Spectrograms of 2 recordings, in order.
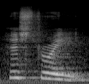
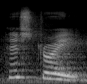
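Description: No difference in how they are said.

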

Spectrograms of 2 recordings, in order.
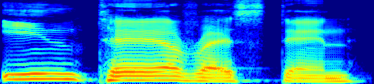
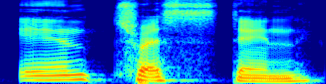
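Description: First: The word is said with four syllables. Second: The word is said with three syllables. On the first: The speaker calls it wrong. "No se dicen cuatro sílabas, no se dice interesting" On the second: The speaker calls it right. "como si fueran únicamente tres sílabas"

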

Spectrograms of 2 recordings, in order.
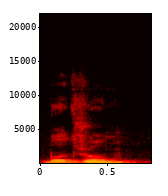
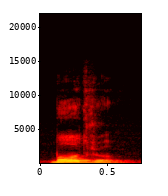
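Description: First: The stress is on the last syllable. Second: The stress is on the first syllable. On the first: It means the basement of a house. "Bakın son hecede" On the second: It names the holiday town. "Tatil beldesi Bodrum ilk hecede"

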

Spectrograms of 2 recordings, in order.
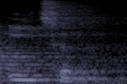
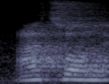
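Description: First: The first vowel sounds like 'e'. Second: The first vowel sounds like 'a'. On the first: The speaker calls it right. "so it sounds more like Eton" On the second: The speaker calls it wrong. "Aton is not a good pronunciation of it"

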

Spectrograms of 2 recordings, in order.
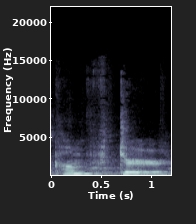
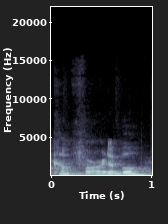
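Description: First: The middle is squeezed into a short reduced form. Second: Every syllable is said as it is spelled. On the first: The speaker calls it right. "but it's pronounced comfter" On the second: The speaker calls it wrong. "It's spelled like comfortable"

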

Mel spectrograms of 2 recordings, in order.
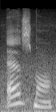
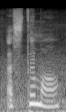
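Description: First: No 'th' sound is pronounced in the middle. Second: A 'th' sound is pronounced in the middle. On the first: The speaker calls it right. "but it's asthma" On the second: The speaker calls it wrong. "don't pronounce it as asthma"

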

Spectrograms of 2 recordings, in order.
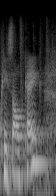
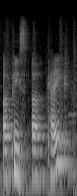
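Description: First: The word 'of' has a full, clear vowel. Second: The word 'of' has a weak, reduced uh vowel. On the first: The speaker calls it wrong. "not a piece of cake" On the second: The speaker calls it right. "a lot of the time of is a schwa"

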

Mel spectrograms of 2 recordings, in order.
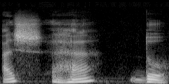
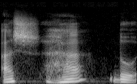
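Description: The two takes are said the same way.

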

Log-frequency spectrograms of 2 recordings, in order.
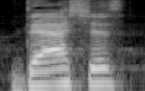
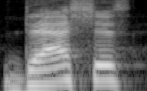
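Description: Both takes have the same delivery.

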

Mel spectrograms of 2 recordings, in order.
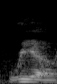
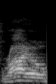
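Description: First: The name is said the usual, familiar way. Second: The name is said the local, anglicized way. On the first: This is how outsiders say it. The speaker calls it wrong. "You say Rio to someone in that area" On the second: This is how the people who live there say it. The speaker calls it right. "they're like, damn, it's Rio, boy"

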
